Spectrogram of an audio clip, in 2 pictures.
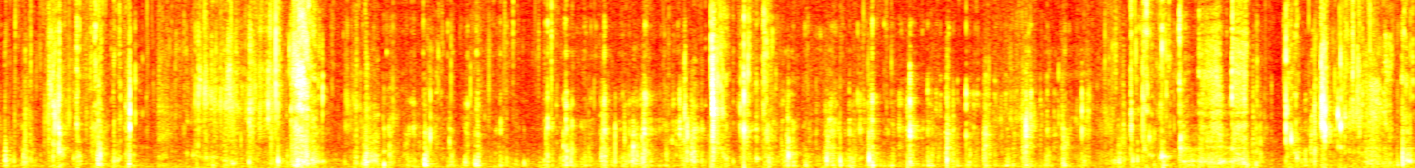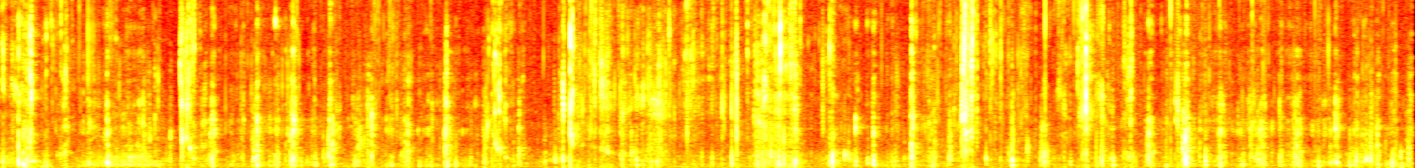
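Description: A person biting and chewing sauce-coated chicken wings, with a dense, irregular run of crunches, crackles and wet chewing sounds.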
